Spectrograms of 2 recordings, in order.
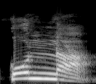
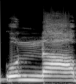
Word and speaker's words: কন্যা: শব্দের শুরুতেই অ এর পরে জফলা যুক্ত ব্যঞ্জন বর্ণ থাকলে, যেমন দেখো যুক্ত ব্যঞ্জন আছে এখানে, ঠিক আছে, যেমন কন্যা, বন্যা, অত্যাচার, সেক্ষেত্রে অ এর উচ্চারণ তোমার প্রায়শই ওকারের মতো হয়, যেমন অত্যাচার।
